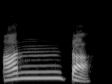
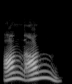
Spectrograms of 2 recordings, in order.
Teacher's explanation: শুধু গুণনা বললে হবে না, নাকে তুলে একালি পরিমাণ গুণনা করে পড়তে হবে, একে ইকফা বলে। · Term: নাকে তুলে গুণনা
